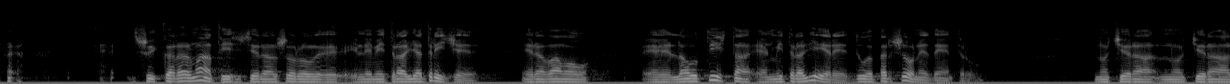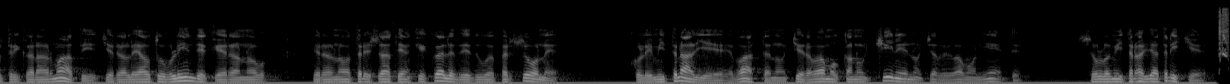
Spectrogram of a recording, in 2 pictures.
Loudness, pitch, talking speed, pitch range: -36 LUFS, 115 Hz, 115 wpm, 95-125 Hz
